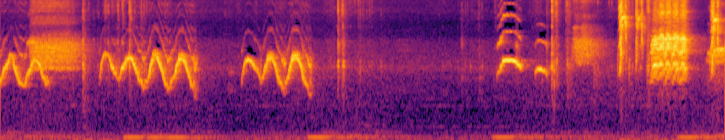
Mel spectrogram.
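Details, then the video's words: Long-tailed shrike singing full isian: three wavering, warbled whistles in quick succession, a quiet pause, then short whistled notes and loud harsh buzzy bursts, with a low hum beneath. "cendet gacor full isian"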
